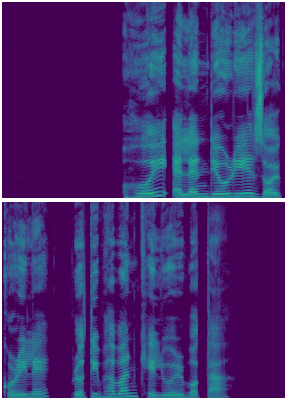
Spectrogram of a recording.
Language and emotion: Assamese, neutral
